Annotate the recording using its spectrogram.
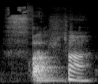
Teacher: It's fricative because air can still flow. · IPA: /f/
